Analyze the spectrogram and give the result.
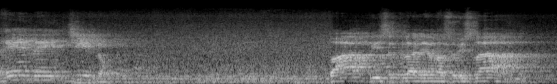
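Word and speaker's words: René Guénon: masuk Islam namanya siapa tulisannya r e n e g u e n o n Rene juenon caraembacanya Rene jino tapi setelah dia masuk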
